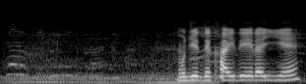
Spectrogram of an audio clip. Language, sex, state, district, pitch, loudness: Hindi, male, Madhya Pradesh, Bhopal, 190 Hz, -18 LUFS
